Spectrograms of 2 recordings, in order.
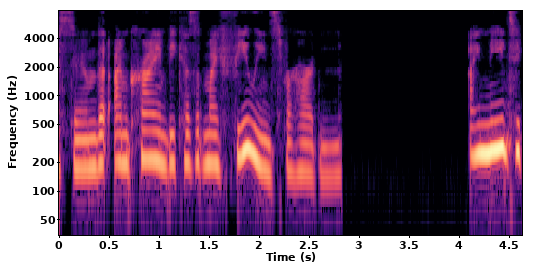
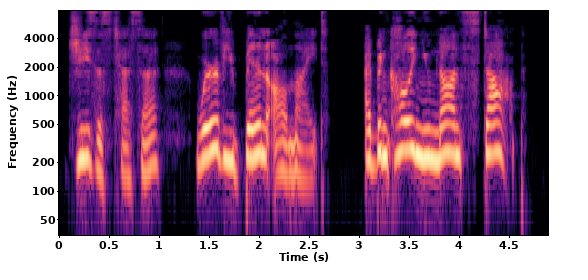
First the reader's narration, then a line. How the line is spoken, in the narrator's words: he shouts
